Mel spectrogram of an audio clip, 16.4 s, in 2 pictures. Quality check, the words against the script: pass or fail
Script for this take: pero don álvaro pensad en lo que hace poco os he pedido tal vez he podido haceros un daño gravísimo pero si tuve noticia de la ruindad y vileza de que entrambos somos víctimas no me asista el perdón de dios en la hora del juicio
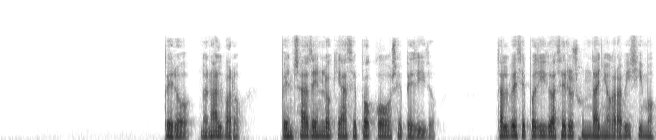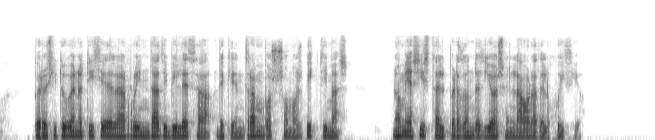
pass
